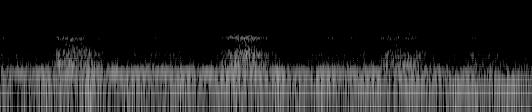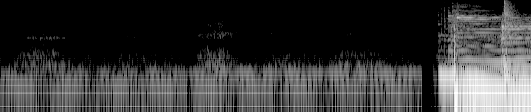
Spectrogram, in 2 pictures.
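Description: Heavy breathing close to the microphone, short breaths at about one and a half a second, over a steady low hum. Near the end it cuts off and loud guitar music starts.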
